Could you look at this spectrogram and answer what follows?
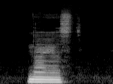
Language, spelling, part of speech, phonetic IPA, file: Polish, najazd, noun, [ˈnajast], LL-Q809 (pol)-najazd.wav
